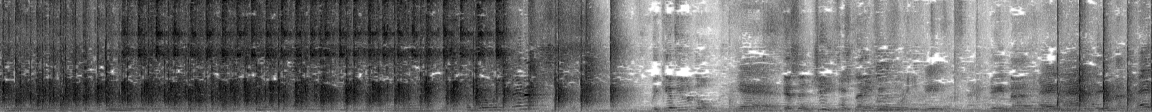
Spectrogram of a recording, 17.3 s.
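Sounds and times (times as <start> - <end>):
audience clapping hands in a steady rhythm: 0.0 - 9.5, 15.8 - 17.2
speech: 10.4 - 17.2.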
